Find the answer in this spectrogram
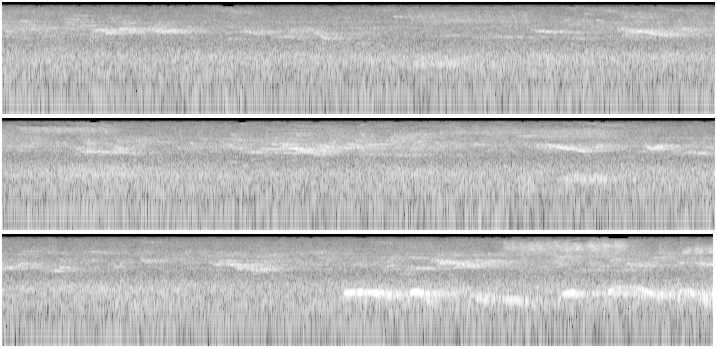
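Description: Wild birds calling: many short chirps and whistles scattered over a faint steady hiss, with lower hooting calls that waver in pitch joining in near the end.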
